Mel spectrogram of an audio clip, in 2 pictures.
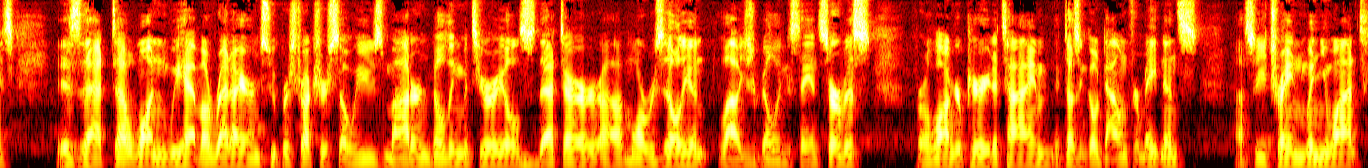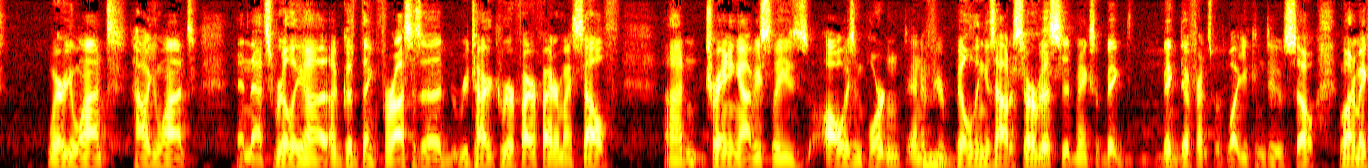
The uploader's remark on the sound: Live at FDIC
